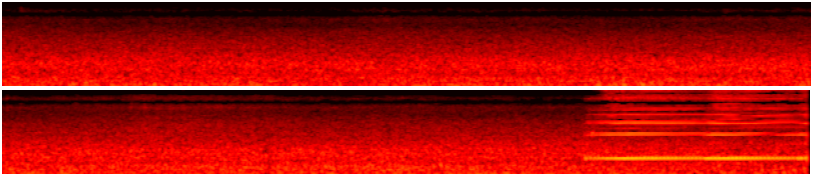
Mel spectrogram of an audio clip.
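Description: Steady low rumble, then about seven seconds in a Japanese level crossing's warning alarm starts ringing with a steady high tone as the crossing begins to close for an approaching train.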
